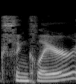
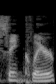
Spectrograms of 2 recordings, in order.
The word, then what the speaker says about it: St. Clair: In 1788, Arthur St. Clair, who sometimes you'll hear it pronounced more like Sinclair, and there's some debate about the correctness of which one, but we're going with St. Clair for this episode.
